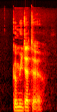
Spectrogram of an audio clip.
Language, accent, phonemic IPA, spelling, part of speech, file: French, France, /kɔ.my.ta.tœʁ/, commutateur, noun, LL-Q150 (fra)-commutateur.wav
- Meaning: 1. switch (electrical) 2. commutator 3. command line option, switch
